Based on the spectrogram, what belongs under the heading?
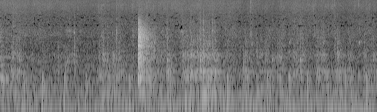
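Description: Onion and spice masala frying in oil in a kadai, stirred and scraped with a wooden spatula: a steady sizzle under repeated scraping strokes, with a single louder knock about three seconds in. The masala is just starting to stick to the bottom of the pan.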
